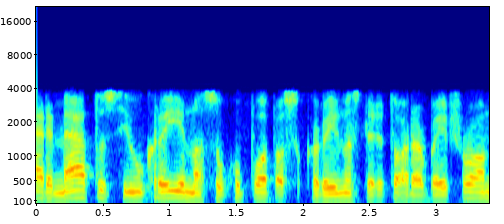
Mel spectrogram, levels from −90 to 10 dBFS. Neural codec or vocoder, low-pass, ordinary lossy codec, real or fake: codec, 16 kHz, about 1 kbps, DyCAST, with the encoder's durations; 3.6 kHz; Opus, 16 kbps; fake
